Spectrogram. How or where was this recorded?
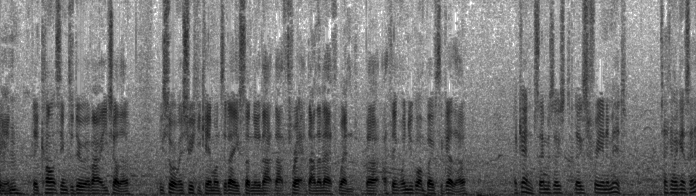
outdoors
